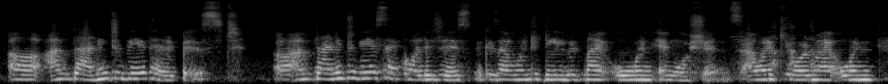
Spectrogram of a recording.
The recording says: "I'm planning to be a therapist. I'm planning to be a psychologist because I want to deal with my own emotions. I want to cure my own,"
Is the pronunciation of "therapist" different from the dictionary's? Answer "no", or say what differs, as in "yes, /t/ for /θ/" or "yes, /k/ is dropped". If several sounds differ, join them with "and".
yes, /t/ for /θ/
